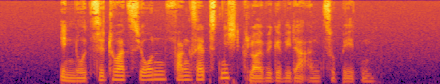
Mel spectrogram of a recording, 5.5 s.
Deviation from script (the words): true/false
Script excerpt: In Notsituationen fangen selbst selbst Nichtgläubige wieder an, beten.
true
